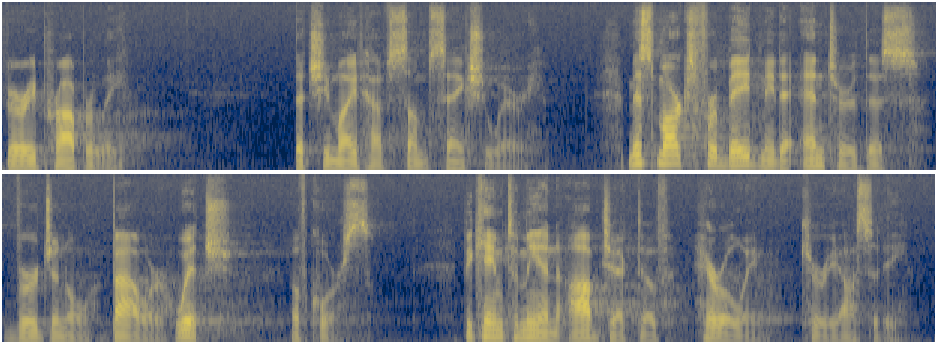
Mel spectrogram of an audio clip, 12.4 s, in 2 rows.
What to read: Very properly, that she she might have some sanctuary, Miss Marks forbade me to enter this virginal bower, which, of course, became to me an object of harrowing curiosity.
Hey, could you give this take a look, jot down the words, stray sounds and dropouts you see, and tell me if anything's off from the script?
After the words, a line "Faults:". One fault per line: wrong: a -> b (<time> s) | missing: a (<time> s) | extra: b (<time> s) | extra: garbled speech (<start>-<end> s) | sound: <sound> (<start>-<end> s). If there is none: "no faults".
Very properly, that she might have some sanctuary, Miss Marks forbade me to enter this virginal bower, which, of course, became to me an object of harrowing curiosity.
Faults:
missing: she (2.2 s)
